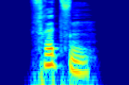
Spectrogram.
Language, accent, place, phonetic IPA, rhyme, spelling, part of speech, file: German, Germany, Berlin, [ˈfʁɪt͡sn̩], -ɪt͡sn̩, Fritzen, noun, De-Fritzen.ogg
- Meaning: dative plural of Fritz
